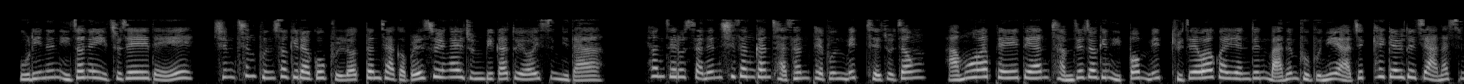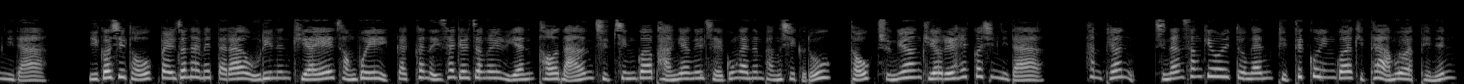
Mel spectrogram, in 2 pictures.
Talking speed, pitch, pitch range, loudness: 345 characters per minute, 280 Hz, 245-310 Hz, -27 LUFS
